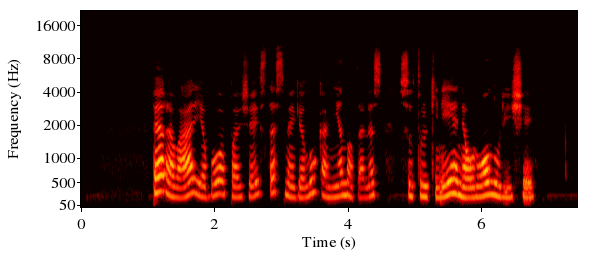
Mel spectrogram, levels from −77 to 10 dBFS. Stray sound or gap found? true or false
false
